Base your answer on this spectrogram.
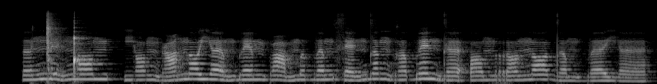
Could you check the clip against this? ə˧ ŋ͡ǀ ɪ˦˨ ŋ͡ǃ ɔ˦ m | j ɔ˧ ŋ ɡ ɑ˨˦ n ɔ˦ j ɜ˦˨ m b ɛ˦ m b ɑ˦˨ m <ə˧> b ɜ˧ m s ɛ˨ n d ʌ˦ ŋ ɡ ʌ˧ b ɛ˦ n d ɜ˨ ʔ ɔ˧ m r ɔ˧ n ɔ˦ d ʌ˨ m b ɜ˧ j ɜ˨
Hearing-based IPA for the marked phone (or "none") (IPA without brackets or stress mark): ə˧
